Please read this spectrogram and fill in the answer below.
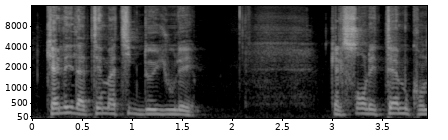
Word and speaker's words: Yule: Donc, alors moi je prononce Yule à l'anglaise, hein.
